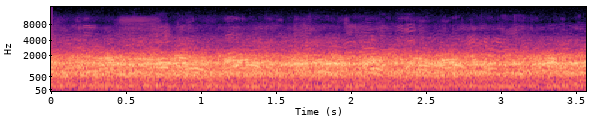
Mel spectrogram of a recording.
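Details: Snow Geese flock on Cayuga Lake in March, a short burst of constant overlapping nasal honks forming a thick, even chorus.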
